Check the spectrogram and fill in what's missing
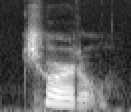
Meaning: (noun) 1. A joyful, somewhat muffled laugh, rather like a snorting chuckle 2. A similar sounding vocalisation of various birds; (verb) To laugh with a chortle or chortles
- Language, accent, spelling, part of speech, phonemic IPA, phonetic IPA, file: English, US, chortle, noun / verb, /ˈt͡ʃɔɹtəl/, [ˈt͡ʃɔɹɾɫ̩], En-us-chortle.ogg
